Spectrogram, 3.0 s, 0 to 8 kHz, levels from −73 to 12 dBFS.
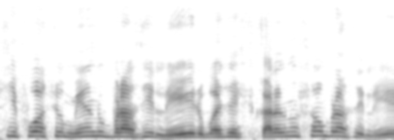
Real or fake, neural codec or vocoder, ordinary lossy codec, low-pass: real; none; none; none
